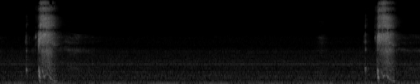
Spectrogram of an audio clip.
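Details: Two sharp, explosive allergic sneezes about seven seconds apart over steady background rain; ragweed season, nose suddenly very sensitive after itching and teasing.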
